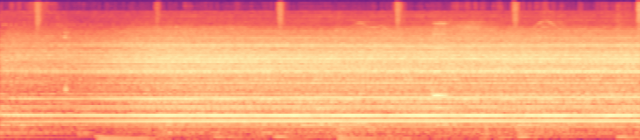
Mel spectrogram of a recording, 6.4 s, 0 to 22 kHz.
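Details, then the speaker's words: Datavue Snap 1+1 portable MS-DOS computer whose hard drive was gently twisted to free it. There is a thin whine and irregular soft head thumps as it tries to spin up, but it does not boot. "definitely sounds like it's trying to spin up it doesn't look like the laptop's doing anything though huh"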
